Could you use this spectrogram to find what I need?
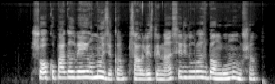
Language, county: Lithuanian, Marijampolė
